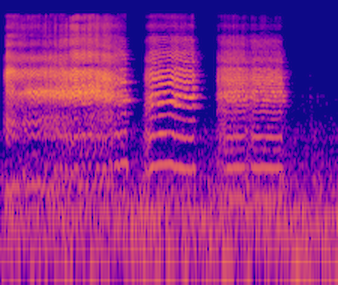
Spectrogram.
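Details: Sleeping small-clawed otter: three high, thin squeaky calls while asleep, a harmless sleep vocalization (sleep talking).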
